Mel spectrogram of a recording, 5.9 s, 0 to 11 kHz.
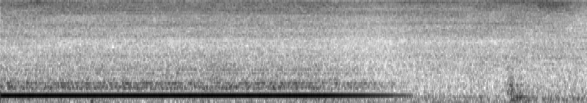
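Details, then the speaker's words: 45-year-old Vauxhall Royale 2.8L coupé on its first test drive after an engine rebuild and cam run-in: steady sharp hiss over a low hum, cutting out after four seconds, as coolant blows from the top hose; owner unsure whether it is overheating, combustion-gas pressurization or a clamp. "That's not good. That sounds like overheating."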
